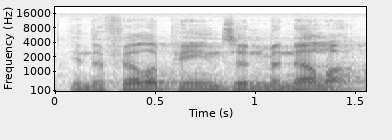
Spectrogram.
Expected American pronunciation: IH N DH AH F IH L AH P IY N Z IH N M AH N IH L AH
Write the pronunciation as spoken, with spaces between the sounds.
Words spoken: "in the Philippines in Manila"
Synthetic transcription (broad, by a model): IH N DH AH F IH L AH P IY N Z IH N M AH N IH L AH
